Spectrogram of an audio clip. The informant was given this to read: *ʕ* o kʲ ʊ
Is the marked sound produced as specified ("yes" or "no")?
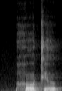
no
